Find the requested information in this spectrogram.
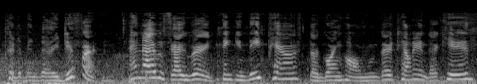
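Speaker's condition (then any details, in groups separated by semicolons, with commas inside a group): Deafness, profound, genetic, severe; cochlear implants for a couple of years, bypass damaged nerve, formerly hearing aids, groups still hard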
